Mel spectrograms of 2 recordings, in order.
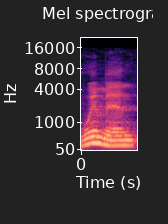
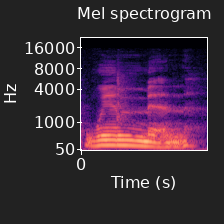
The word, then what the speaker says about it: women: Women. Um, again, this is going to be um fairly reduced. Women. Women. Um, but it's still going to be an I sound rather than a sound.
